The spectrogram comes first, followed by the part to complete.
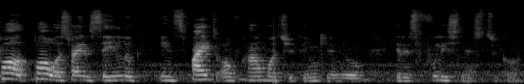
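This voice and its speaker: With a Nigerian accent, a woman talks at a fairly quick pace in an animated tone and medium pitch, over noticeable background noise. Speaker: Bible podcast host. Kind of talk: Bible reading commentary.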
